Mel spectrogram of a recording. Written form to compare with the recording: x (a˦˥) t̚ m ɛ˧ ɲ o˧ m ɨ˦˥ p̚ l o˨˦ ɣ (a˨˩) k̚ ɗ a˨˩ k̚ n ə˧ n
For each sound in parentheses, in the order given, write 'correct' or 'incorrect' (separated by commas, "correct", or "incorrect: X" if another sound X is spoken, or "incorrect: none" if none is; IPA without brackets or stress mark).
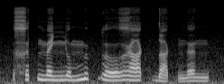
incorrect: ə˦˥, incorrect: a˦˥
